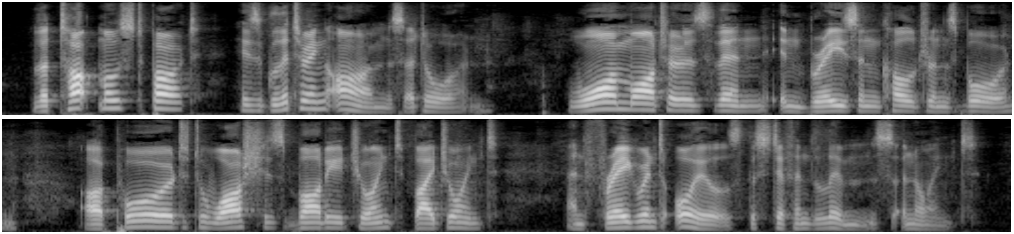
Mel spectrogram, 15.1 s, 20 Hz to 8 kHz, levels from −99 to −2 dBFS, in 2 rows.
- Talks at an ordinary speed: No, slow, 120 wpm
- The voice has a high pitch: No, medium, 140 Hz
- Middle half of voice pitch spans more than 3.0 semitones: Yes, average, 3.5 semitones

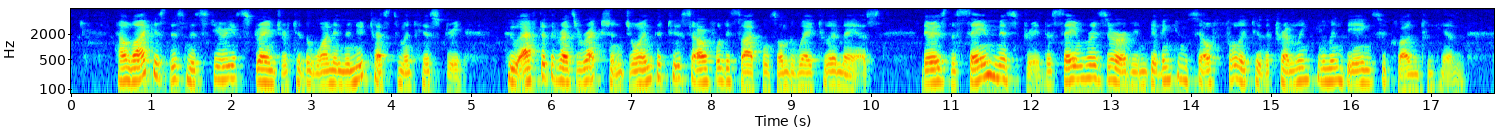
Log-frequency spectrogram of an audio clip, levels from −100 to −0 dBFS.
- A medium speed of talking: Yes, average, 165 wpm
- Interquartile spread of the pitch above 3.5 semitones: Yes, average, 4.1 semitones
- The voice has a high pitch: No, medium, 145 Hz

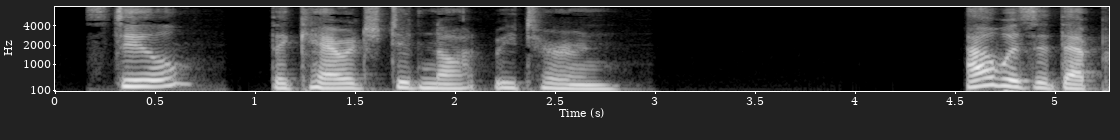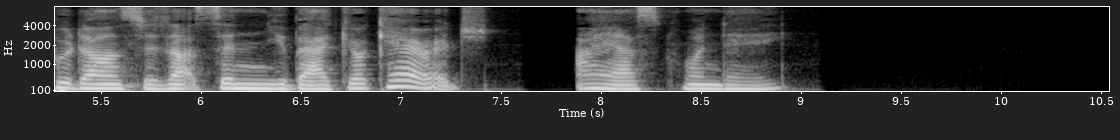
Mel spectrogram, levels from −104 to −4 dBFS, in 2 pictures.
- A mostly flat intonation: No, average, 3.8 semitones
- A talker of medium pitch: Yes, medium, 155 Hz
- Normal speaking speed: No, slow, 125 wpm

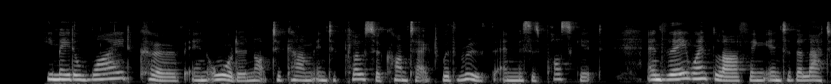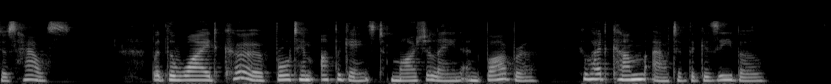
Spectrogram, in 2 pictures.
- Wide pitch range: No, average, 3.8 semitones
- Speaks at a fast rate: No, average, 160 wpm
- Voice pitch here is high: Yes, high, 195 Hz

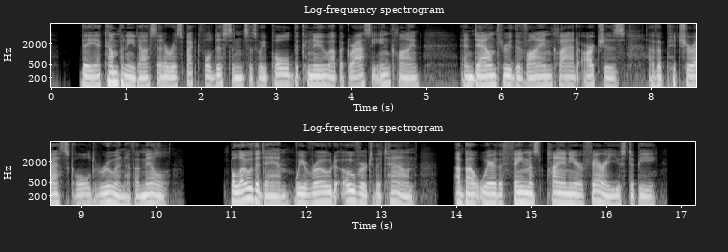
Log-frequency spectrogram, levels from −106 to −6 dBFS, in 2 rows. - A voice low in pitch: Yes, low, 110 Hz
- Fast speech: No, average, 170 wpm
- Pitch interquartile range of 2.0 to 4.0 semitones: Yes, narrow, 2.6 semitones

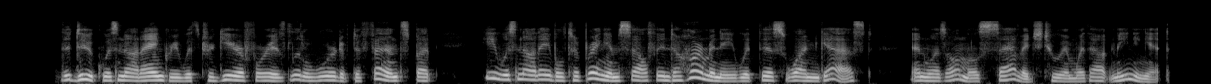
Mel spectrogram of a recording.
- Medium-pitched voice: Yes, medium, 180 Hz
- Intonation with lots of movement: No, average, 3.5 semitones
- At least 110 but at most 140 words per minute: No, average, 180 wpm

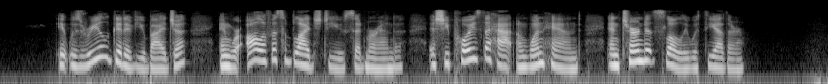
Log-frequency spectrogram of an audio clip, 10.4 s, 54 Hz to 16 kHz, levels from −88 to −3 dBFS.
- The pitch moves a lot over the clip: Yes, wide, 6.5 semitones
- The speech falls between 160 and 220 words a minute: Yes, average, 185 wpm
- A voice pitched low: No, medium, 185 Hz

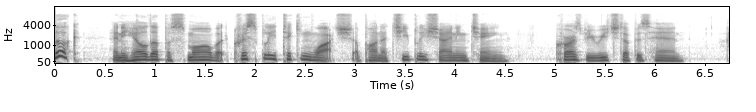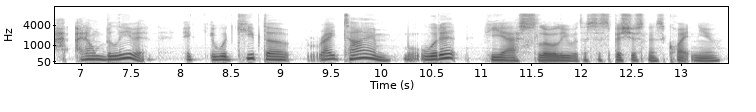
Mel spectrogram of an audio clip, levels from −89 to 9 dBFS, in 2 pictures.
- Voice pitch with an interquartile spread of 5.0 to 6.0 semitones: Yes, wide, 5.5 semitones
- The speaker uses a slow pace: No, average, 180 wpm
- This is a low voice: Yes, low, 125 Hz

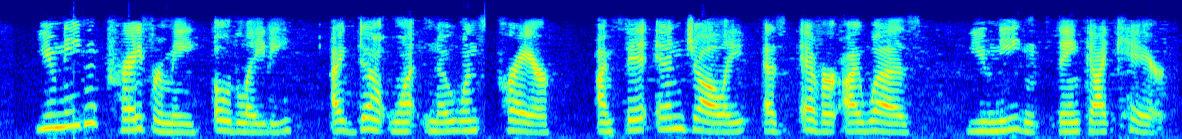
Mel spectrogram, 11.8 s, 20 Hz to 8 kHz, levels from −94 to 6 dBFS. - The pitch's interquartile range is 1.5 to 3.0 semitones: Yes, average, 2.7 semitones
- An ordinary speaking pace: No, slow, 130 wpm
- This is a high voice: Yes, high, 200 Hz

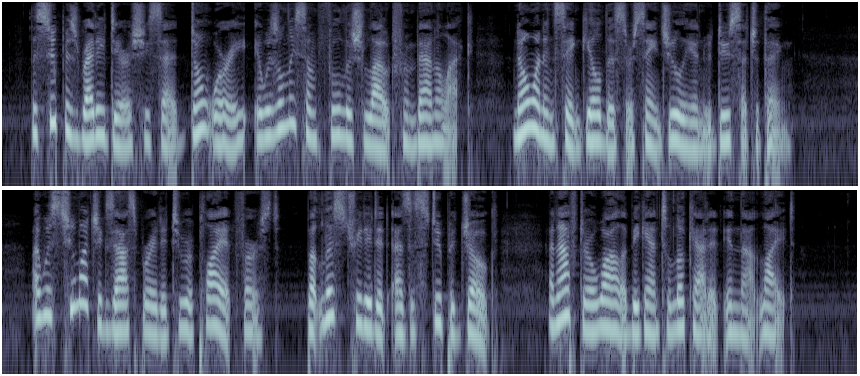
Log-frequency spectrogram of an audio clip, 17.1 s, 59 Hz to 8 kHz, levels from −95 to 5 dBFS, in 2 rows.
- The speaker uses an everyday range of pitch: Yes, average, 3.7 semitones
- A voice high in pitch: Yes, high, 195 Hz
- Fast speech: Yes, fast, 210 wpm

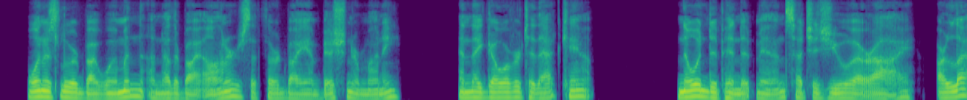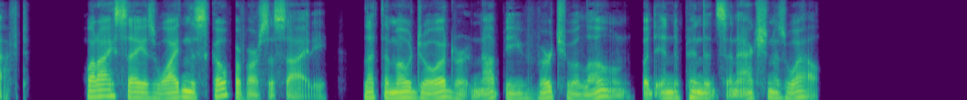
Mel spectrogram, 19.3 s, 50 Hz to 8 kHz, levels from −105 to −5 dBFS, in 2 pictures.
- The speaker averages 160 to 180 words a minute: Yes, average, 170 wpm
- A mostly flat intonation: No, average, 3.4 semitones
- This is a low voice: Yes, low, 110 Hz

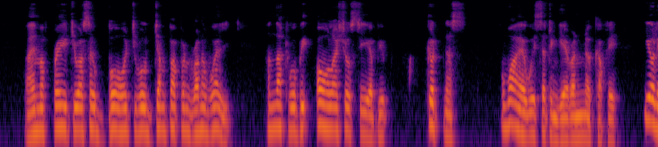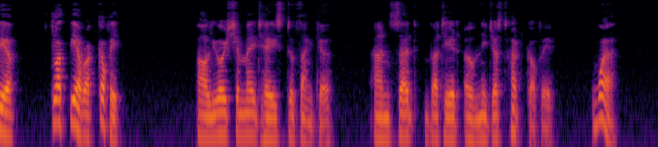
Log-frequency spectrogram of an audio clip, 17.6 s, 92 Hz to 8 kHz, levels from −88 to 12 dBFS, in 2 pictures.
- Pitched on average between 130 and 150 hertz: Yes, low, 135 Hz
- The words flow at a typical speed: Yes, average, 180 wpm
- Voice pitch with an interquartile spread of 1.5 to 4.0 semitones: No, average, 4.9 semitones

